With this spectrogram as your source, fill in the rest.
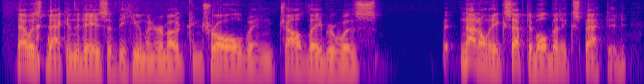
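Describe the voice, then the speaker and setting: The speaker talks at a fairly quick pace with a Midwestern US accent, ordinary pitch variation and very even loudness. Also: man, medium pitch for a man. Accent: General American, Midwestern. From US Midwest, Indiana. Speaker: podcast host and former radio reporter. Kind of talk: interview. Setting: online call.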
